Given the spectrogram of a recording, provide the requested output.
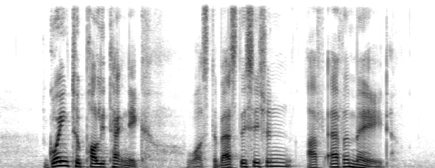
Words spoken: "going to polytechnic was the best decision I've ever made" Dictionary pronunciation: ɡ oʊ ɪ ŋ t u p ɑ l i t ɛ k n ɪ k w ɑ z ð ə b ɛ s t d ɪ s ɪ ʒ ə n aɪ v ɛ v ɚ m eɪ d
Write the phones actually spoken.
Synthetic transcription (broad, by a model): ɡ oʊ ɪ ŋ t u p ɑ l i t ɛ k n ɪ k w ɑ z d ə b ɛ s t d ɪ s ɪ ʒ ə n aɪ v ɛ v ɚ m eɪ d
